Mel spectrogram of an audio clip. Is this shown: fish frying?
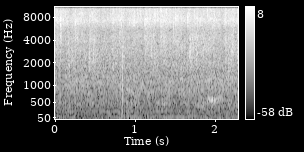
no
